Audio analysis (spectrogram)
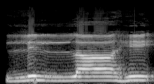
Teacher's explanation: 2 لام ہے، پہلا جو لام ہے اس کے نیچے زیر ہے، دوسرا جو لام ہے اس کے اوپر تشدید بھی ہے اور کھڑا زبر بھی ہے، تو اس کو تھوڑا سا کھینچیں گے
